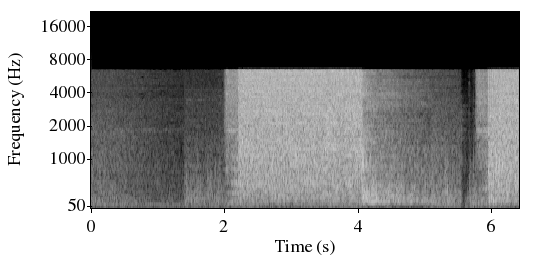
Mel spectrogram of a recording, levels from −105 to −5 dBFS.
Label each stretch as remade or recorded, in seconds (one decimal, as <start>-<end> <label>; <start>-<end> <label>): 0.0-3.5 recorded; 3.5-5.1 remade; 5.1-6.4 recorded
